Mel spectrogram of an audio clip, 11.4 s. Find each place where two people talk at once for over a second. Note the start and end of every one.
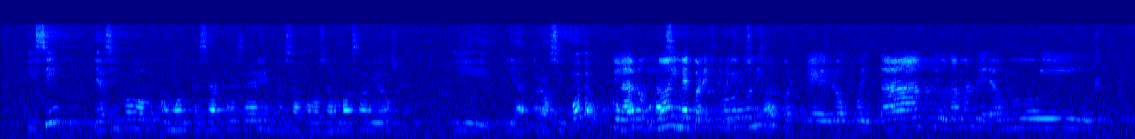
6.1-7.8

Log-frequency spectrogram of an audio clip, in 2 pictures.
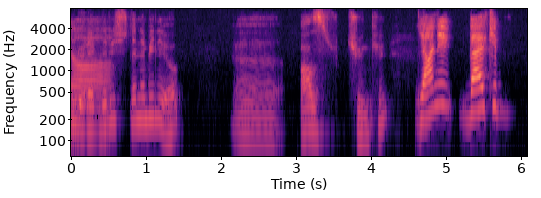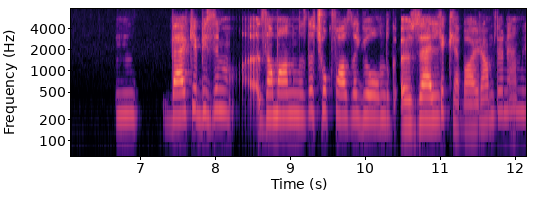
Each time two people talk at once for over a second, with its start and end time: none

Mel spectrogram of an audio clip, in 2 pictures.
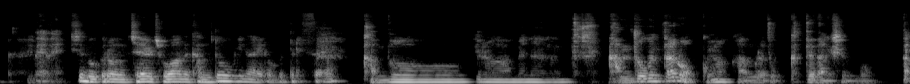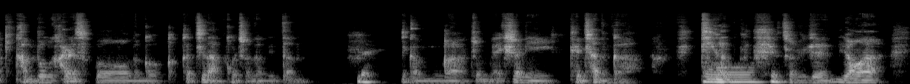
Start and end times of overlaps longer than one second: none

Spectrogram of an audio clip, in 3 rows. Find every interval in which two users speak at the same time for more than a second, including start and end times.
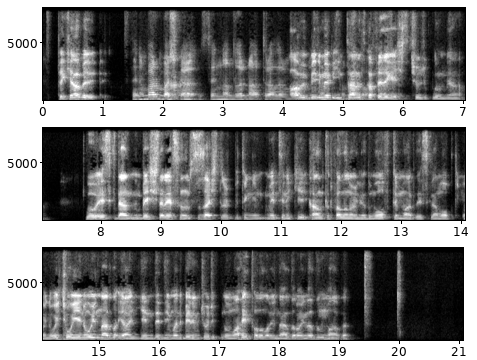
4.1-6.0

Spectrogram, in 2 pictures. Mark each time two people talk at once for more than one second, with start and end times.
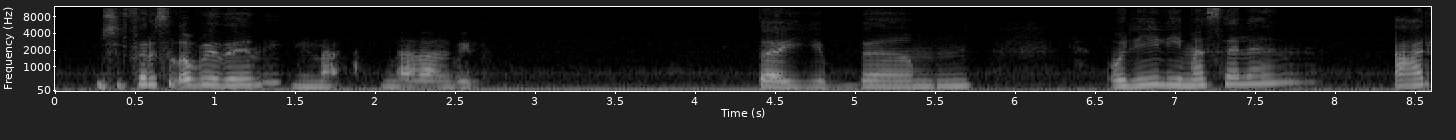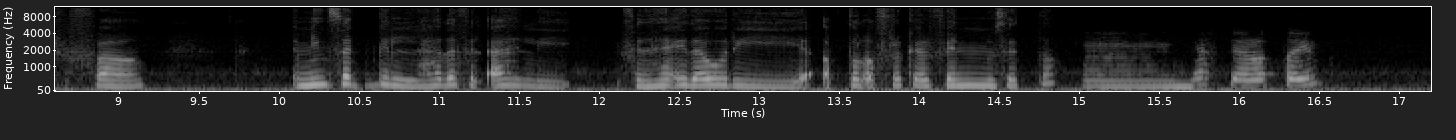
none

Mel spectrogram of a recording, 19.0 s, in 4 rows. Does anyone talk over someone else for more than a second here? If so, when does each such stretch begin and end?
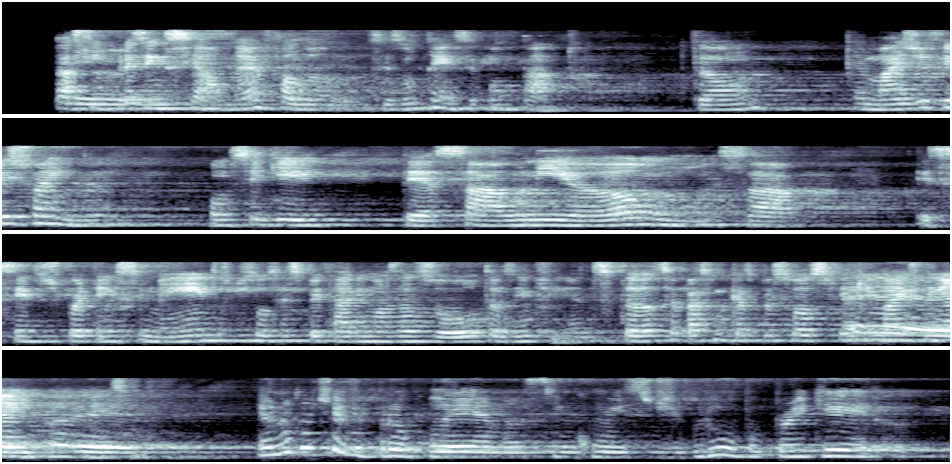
13.7-15.0

